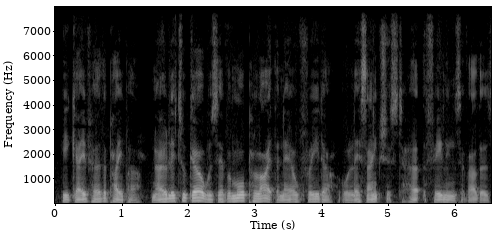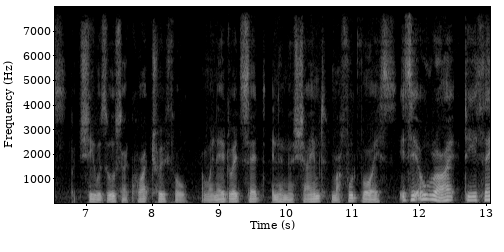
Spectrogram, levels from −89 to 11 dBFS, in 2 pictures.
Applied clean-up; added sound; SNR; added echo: none; none; none; none.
